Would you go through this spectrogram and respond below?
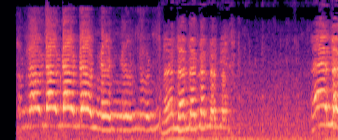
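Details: Domestic cat meowing in a drawn-out, gently falling harmonic tone, then a shorter wavering meow after an abrupt cut, and another loud meow starting at the very end.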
